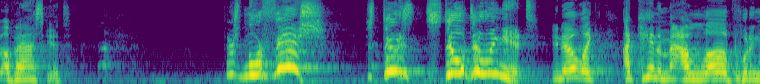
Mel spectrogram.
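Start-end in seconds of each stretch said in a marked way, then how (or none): 2.2-5.4 much higher, slow and a bit louder, in awe; amazed onlooker. Pretend. A crowd member at the feeding of five thousand, amazed. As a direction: marvel out loud like someone watching a miracle unfold.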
